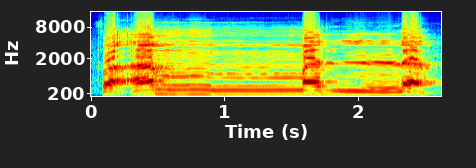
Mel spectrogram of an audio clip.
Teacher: نہیں پڑھیں گے، لام کو میم کے ساتھ ملائیں گے، اور میم مشدد ہونے کی وجہ سے یہاں غنہ ہوگا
